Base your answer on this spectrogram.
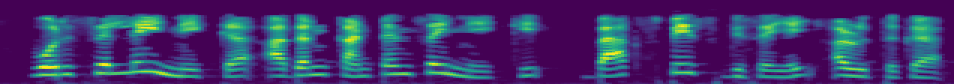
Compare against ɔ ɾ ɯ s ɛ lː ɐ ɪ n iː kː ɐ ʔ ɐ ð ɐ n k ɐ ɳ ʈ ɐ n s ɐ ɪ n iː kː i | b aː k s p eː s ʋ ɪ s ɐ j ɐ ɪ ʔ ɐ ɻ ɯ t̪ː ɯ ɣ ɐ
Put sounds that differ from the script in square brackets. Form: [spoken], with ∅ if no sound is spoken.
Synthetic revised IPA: ɔ ɾ ɯ s ɛ lː ɐ ɪ n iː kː ɐ ʔ ɐ ð ɐ n k ɐ ɳ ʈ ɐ n s ɐ ɪ n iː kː i | b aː k s p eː s ʋ ɪ s ɐ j ɐ ɪ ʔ ɐ ɻ ɯ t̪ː ɯ ɣ ɐ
